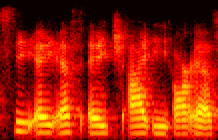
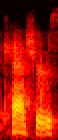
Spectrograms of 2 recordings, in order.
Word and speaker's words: Cashiers: North Carolina or Cashers it's spelled c a s h i e RS but people say Cashers it's not cashiers those are two really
